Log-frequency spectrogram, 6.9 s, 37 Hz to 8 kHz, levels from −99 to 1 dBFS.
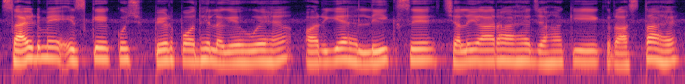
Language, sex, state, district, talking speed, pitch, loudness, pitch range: Hindi, male, Madhya Pradesh, Umaria, 190 wpm, 165 Hz, -18 LUFS, 155-175 Hz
